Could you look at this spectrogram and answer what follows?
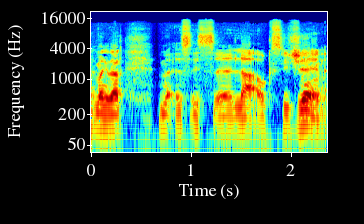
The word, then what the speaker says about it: Oxygen: Sauerstoff wird Oxygen ausgesprochen, mit Betonung auf der letzten Silbe.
